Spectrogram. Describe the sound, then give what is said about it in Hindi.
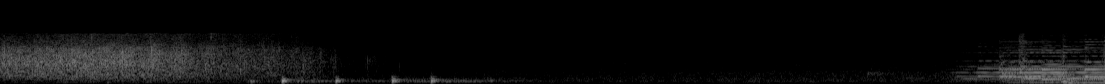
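Audience applause at an event where performers have just sung: a dense wash of clapping that is strongest at first, then thins and fades to near silence over several seconds. “एक बार जोरदार तालियां इन सभी को।”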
